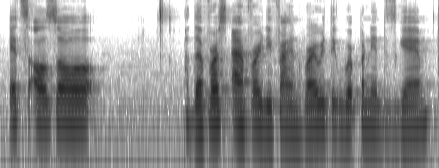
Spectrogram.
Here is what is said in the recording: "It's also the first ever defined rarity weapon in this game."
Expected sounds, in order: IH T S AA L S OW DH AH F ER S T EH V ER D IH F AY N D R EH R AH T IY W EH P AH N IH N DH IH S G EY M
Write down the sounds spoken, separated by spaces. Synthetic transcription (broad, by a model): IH T S AA L S OW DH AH F ER S T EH F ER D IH F AY N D W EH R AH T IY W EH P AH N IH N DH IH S G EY M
